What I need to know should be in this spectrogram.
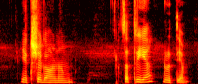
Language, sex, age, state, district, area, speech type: Telugu, female, 30-45, Andhra Pradesh, Chittoor, urban, spontaneous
